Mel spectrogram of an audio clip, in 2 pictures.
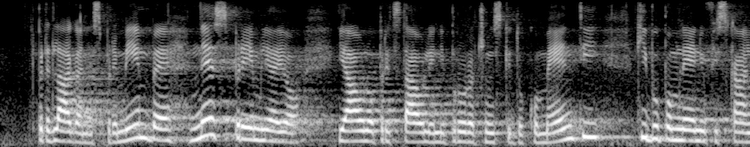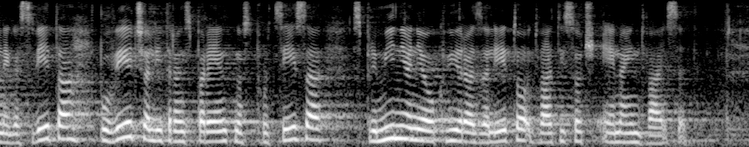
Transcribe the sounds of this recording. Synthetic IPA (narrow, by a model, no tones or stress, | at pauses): pɾɛd̪laːɡanjɛspɾɛmembɛnɛspɾeːmljajɔjaːwnɔpɾɛt̪st̪aːwlʲjɛnipɾoːɾat͡ʃunskid̪ɔkumɛnt̪i | kibɔpɔmnɛːnjufiskaːlnɛɡasʋeːt̪apɔʋeːt͡ʃalit̪ɾanspaɾɛnt̪nɔst̪̚pɾɔt̪seːsaspɾɛminjanjɛɔkʋiːɾazaleːt̪ɔd̪ʋat̪isɔt͡ʃɛ̰ːnaind̪ʋajsɛ̰t̪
